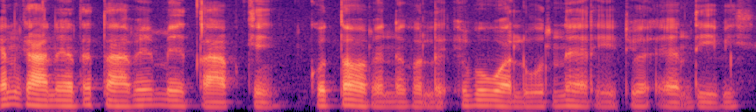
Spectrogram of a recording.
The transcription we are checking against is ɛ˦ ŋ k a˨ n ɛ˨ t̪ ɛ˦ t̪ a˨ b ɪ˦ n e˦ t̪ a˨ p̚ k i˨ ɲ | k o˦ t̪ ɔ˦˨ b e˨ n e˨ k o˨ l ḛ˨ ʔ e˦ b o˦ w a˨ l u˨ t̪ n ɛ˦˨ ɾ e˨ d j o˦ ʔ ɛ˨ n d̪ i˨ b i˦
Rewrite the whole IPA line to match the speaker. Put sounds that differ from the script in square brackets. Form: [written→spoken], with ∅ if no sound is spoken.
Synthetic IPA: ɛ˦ [ŋ→n] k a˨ n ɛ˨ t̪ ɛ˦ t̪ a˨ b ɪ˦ [n→m] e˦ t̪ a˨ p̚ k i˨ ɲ | k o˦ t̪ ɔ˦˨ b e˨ n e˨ k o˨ l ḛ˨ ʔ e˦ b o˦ w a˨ l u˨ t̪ n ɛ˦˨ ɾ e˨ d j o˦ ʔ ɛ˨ n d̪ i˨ b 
